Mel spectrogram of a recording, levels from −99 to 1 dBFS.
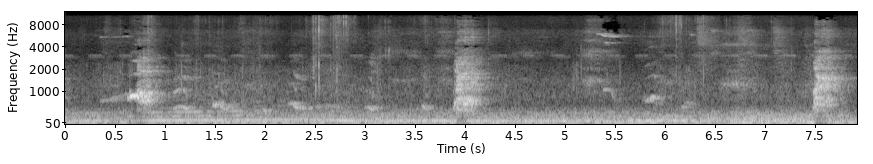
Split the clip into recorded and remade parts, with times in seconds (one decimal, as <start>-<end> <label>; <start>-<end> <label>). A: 0.0-7.9 recorded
